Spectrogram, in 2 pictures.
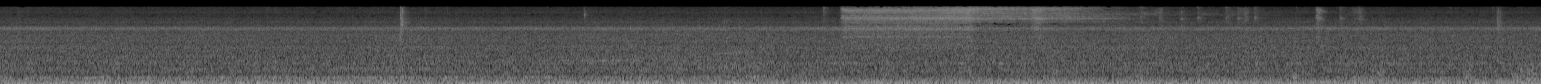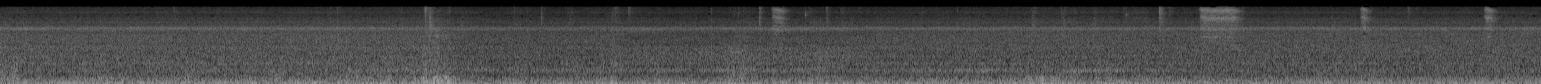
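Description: Steady rumble of steel wheels on rail heard from inside a Bombardier bilevel cab car of a Sounder commuter train running at speed, with scattered short clicks and a brief high hiss about nine seconds in.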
